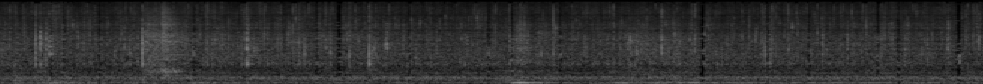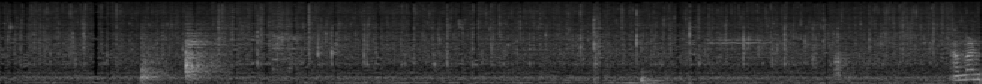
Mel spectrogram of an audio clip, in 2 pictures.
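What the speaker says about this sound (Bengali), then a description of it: "আমার মাছ ভাজাও প্রায় হয়ে এসছে" Fish fries in oil in a home kitchen, a soft steady sizzle with occasional stirring clinks and scrapes, fairly quiet throughout with no speech.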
